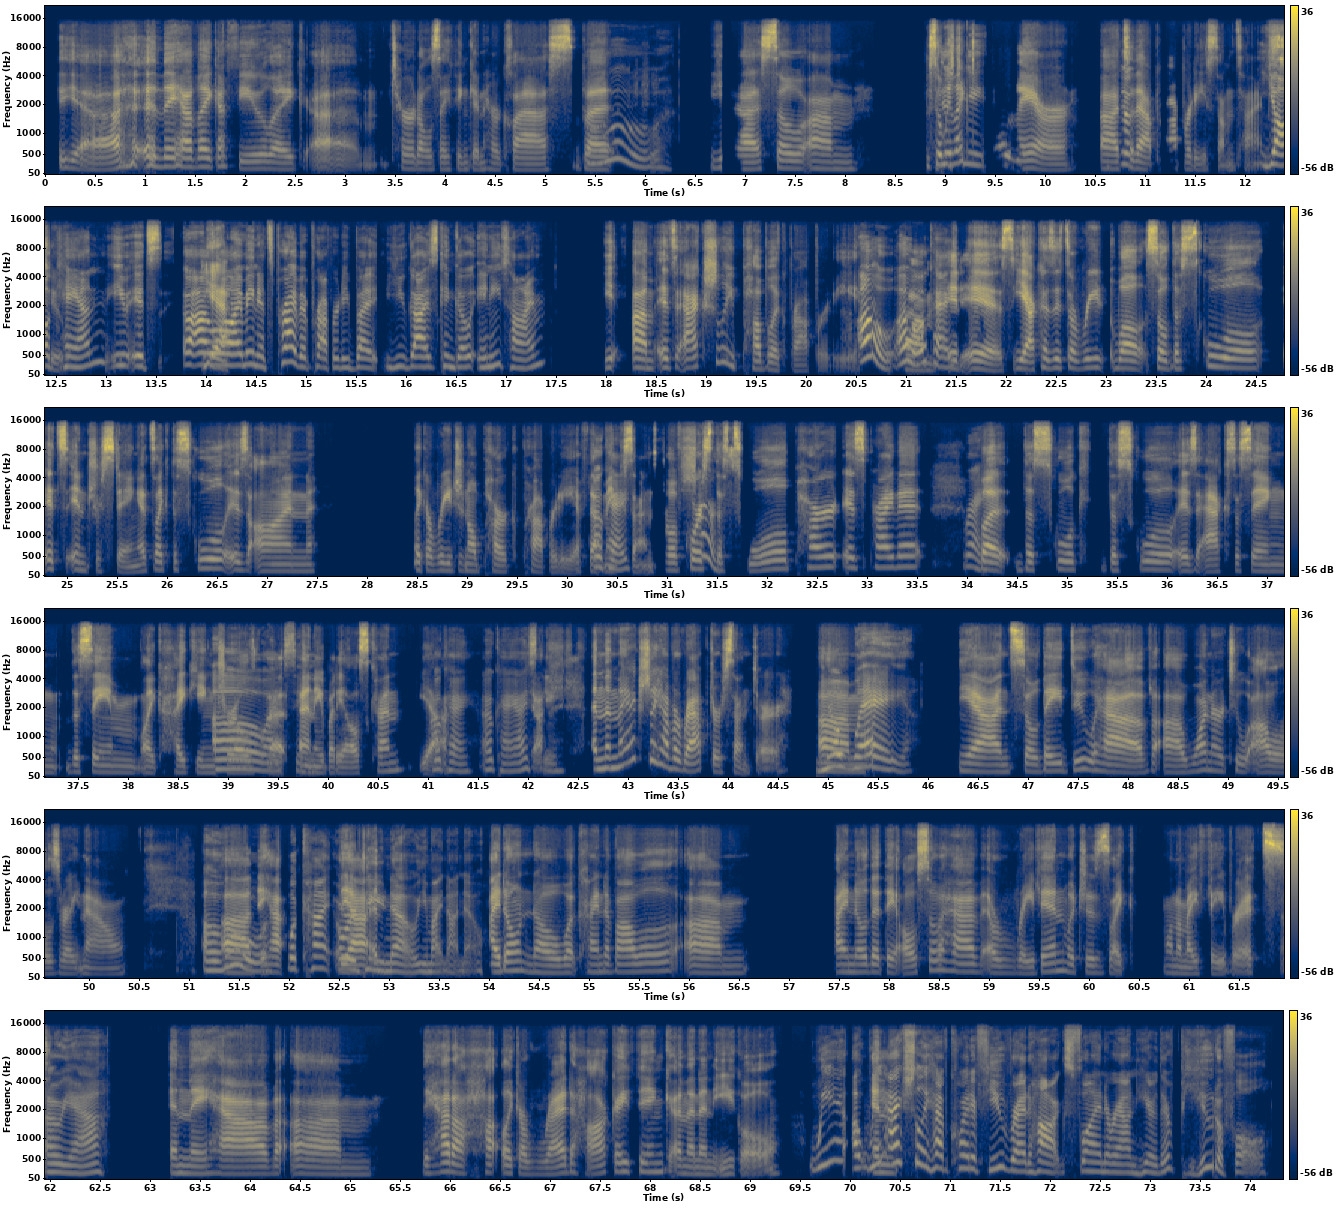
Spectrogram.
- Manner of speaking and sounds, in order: chuckle
- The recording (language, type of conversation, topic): English, unstructured, What are your favorite ways to experience nature in your city or town, and who joins you?
- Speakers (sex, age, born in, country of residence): female, 40-44, United States, United States; female, 45-49, United States, United States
